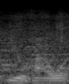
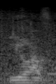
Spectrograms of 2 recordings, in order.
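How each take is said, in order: Both takes have the same delivery.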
